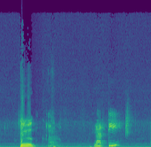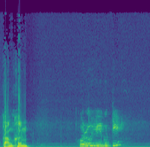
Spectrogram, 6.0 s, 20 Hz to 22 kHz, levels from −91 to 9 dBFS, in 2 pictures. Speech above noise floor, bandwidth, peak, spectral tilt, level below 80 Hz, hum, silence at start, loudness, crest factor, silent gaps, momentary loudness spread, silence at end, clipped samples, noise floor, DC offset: 22 dB; 17.5 kHz; 0 dBFS; -6.5 dB/octave; -30 dBFS; none; 0.1 s; -12 LUFS; 14 dB; none; 20 LU; 0.05 s; under 0.1%; -32 dBFS; under 0.1%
